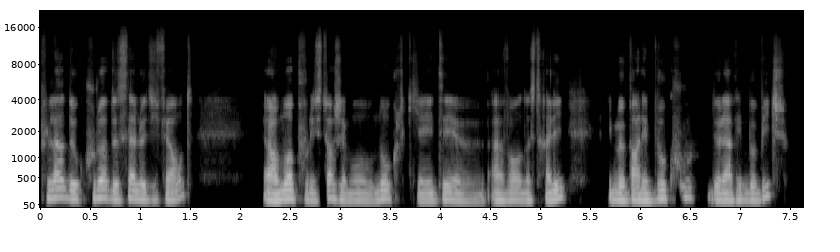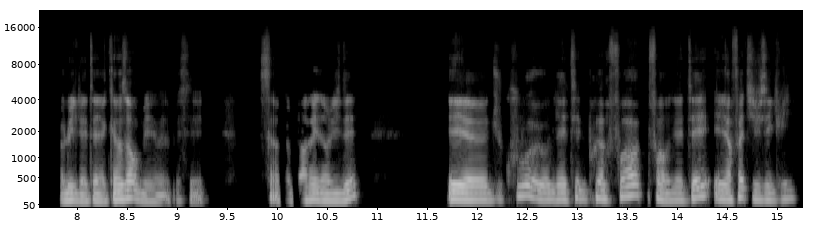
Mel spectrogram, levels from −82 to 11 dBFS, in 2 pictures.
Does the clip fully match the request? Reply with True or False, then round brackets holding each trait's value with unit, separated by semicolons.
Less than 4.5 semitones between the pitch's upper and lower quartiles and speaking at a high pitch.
False (3.2 semitones; 115 Hz)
